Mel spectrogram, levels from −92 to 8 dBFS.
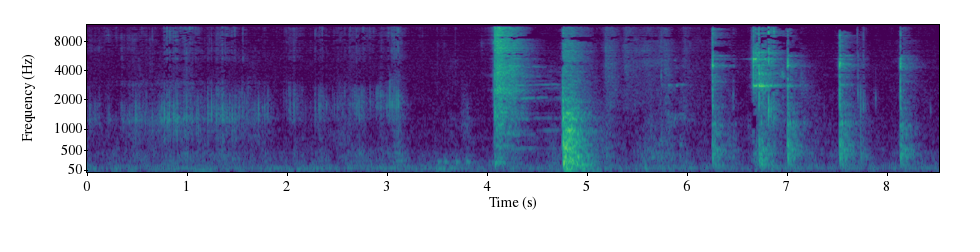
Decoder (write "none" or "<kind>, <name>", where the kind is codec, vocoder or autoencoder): vocoder, BigVGAN v2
